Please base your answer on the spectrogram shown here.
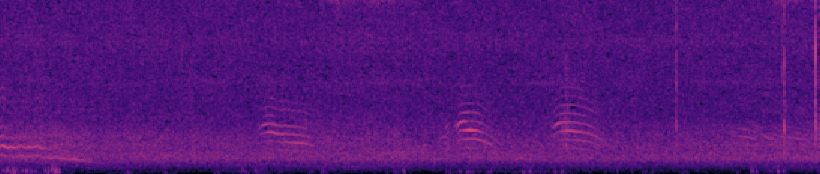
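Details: A little kitten crying alone, giving three thin, high arched meows around the middle of the stretch, each rising then falling, spaced about a second apart, over steady outdoor background noise with low rumbling and occasional clicks.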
